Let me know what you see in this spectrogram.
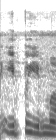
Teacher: இப்பு, இம்மு ஆகிய 2 மெய்களும் மேல் இதழும் கீழ் இதழும் பொருந்துவதால் பிறக்கின்றன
